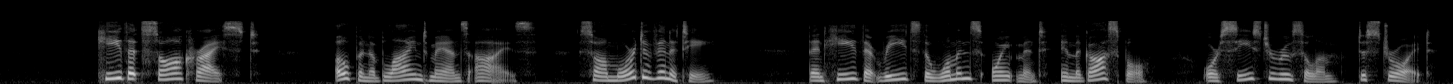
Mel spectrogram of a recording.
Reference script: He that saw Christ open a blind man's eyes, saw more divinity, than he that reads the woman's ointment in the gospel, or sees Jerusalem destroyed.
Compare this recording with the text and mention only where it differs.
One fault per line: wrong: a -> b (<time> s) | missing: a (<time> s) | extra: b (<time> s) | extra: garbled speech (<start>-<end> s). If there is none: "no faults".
no faults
